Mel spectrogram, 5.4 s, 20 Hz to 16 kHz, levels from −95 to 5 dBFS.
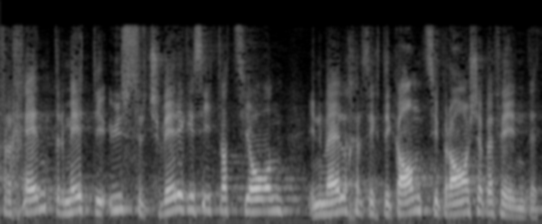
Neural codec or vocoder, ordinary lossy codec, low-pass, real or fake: none; none; 10.8 kHz; real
